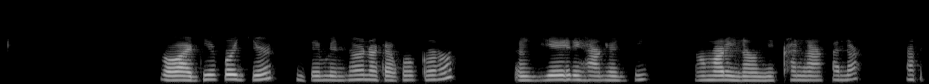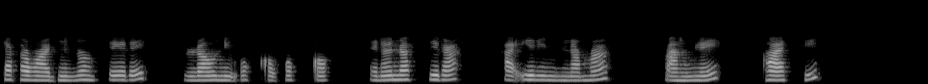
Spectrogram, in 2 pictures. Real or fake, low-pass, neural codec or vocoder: fake; 3.6 kHz; autoencoder, 22.05 kHz, a latent of 192 numbers a frame, VITS, trained on one speaker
